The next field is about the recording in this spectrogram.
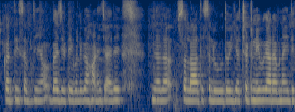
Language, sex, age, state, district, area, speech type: Dogri, female, 30-45, Jammu and Kashmir, Samba, rural, spontaneous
